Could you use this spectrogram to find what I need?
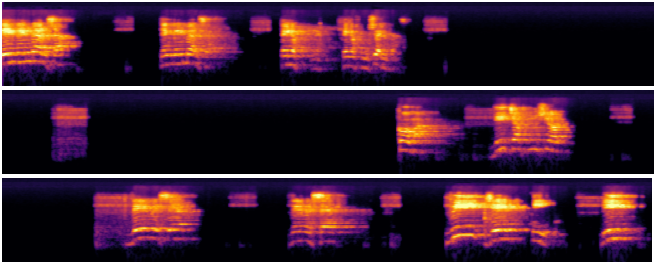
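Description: A middle-aged man speaks calmly and clearly, close to a microphone, in pauses.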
